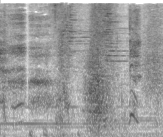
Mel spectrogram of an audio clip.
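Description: Animation sound effect for a magical dash away: a rushing, shattering burst of noise that swells and fades about a second in, over background music.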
